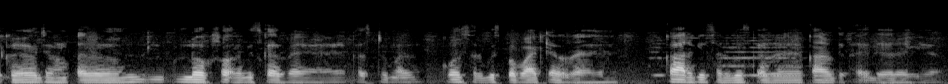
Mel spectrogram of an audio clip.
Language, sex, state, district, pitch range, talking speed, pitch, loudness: Hindi, male, Bihar, Patna, 100-110 Hz, 150 wpm, 100 Hz, -21 LUFS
